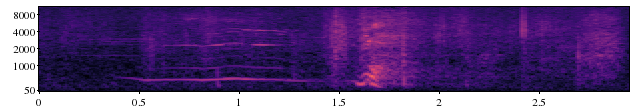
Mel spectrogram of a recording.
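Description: A single drawn-out cat meow, steady and then sliding down in pitch, followed by a short, louder yowl-like burst. It is not loud, with a faint background hiss.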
